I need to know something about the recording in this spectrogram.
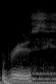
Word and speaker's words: Belarus: Or Belarus, or Belarus. God. Belarus. We pronounce it Rus. Yeah. Here. I don't know So why. Biela is white, so it can be referred to as a white Russia.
